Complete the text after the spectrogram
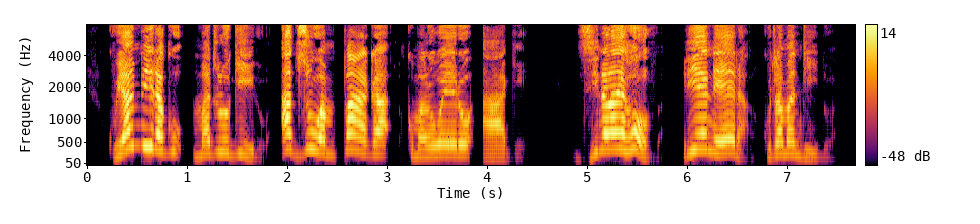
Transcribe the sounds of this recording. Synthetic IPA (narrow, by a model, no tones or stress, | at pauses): kujambiɾak̬umat̬uluk̬iɾɔad͡zuwam̩pak̬akumalɔwɛɾɔaːkɛ | d͡zinalajɛɦɔva | lijɛnɛɾa̰kutamandiːɗwa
